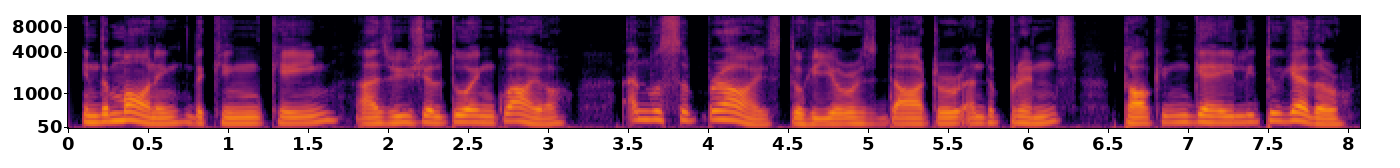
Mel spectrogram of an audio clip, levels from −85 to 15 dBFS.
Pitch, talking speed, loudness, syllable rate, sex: 145 Hz, 170 wpm, -20 LUFS, 4.9 syllables/s, male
